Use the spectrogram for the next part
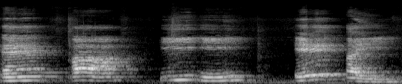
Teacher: जिन स्वरों को बोलते समय ओष्ठ वृत्त अर्थात गोल आकार नहीं बनाते वे अवृत्ताकार स्वर कहे जाते हैं।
